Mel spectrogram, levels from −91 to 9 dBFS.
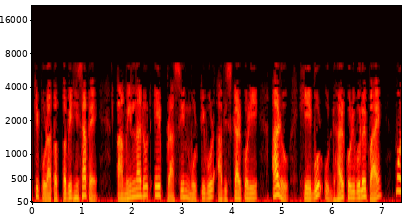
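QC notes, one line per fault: Throughout, Vorbis compression: nothing is heard above 6.6 kHz, and the treble below it is hissy and grainy, its fine detail coarsely quantised into noise, likely from a Vorbis encode near 18 kbps. Unlike a simple low-pass, the speech below the cut-off is roughened too.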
